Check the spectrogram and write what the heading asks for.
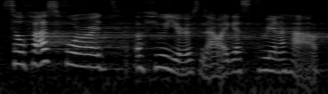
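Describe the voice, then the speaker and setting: A woman's voice: medium pitch, very animated, normal speed, a little hiss or hum. A woman interviewing a guest on stage, asking questions in an encouraging manner. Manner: warm encouraging questions, laughs along. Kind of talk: onstage interview. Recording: echoey hall with long reverb.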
